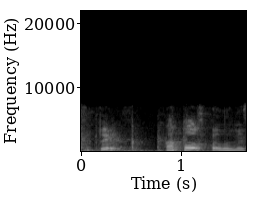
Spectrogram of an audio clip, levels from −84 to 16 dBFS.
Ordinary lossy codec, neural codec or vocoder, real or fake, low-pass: Opus, 32 kbps; codec, 44.1 kHz, 1.7 kbps, Pupu-Codec; fake; 7.2 kHz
